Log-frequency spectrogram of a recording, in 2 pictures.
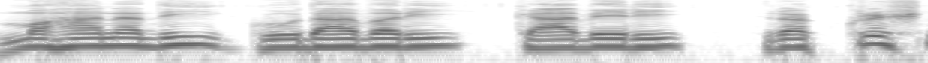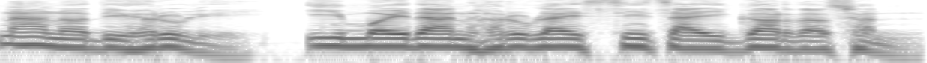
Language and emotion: Nepali, neutral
